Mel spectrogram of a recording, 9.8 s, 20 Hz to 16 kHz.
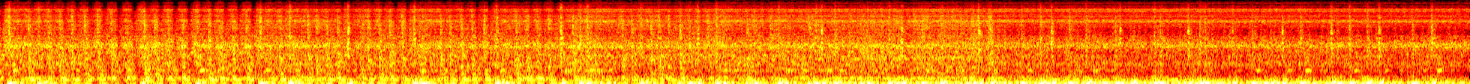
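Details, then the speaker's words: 1973 VW Super Beetle with gas poured straight into the carb: uneven, lumpy firing that runs rough a few seconds then fades, as if starving for fuel. The owner suspects a failing fuel pump or a clogged fuel filter. "okay well now that time it actually ran a little bit better or excuse me it ran a little bit more and it pumped more in here"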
